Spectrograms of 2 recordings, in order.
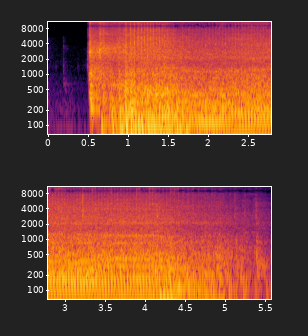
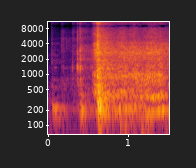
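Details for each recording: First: Electric-start Honda lawn mower with a weak, low-charge battery, jump-started with a jump pack: the engine catches almost instantly and settles into a steady, even run, a normal healthy start. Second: Honda electric-start lawn mower tried without the jump pack connected: a few faint clicks, then a brief strained, hissy whirr that fades without firing; the starter battery has a very low charge.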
